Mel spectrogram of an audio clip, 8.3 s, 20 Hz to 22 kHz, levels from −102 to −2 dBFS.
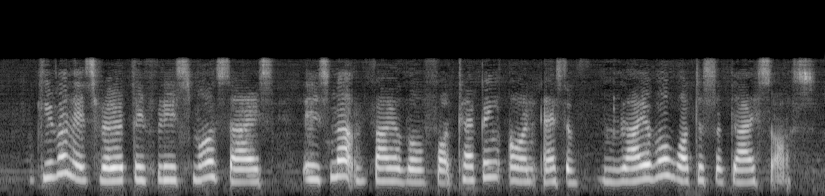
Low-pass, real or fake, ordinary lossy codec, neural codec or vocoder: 7.2 kHz; fake; none; codec, 44.1 kHz, 2.6 kbps, SNAC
